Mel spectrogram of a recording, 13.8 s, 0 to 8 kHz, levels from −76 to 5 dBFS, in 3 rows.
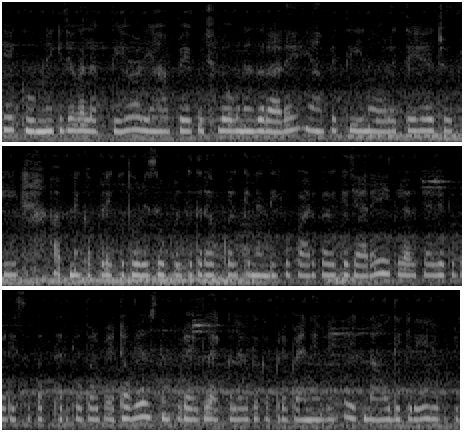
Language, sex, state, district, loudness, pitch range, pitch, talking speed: Hindi, female, Jharkhand, Sahebganj, -30 LUFS, 215-245 Hz, 235 Hz, 275 wpm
